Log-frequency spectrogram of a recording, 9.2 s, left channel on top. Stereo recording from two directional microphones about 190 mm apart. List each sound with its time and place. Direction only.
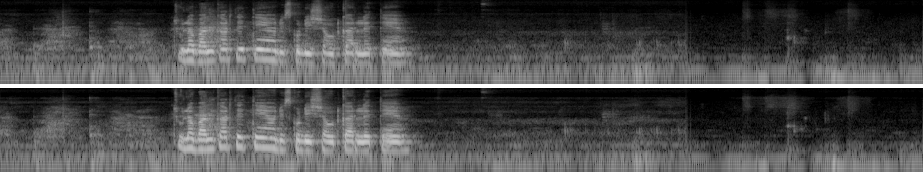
1.7 s speech: 45° right (ahead or behind)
